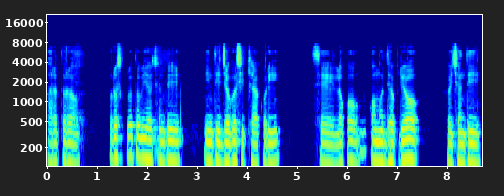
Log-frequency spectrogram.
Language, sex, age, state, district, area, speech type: Odia, male, 30-45, Odisha, Kalahandi, rural, spontaneous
